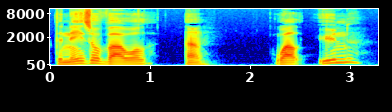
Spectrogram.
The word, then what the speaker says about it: un: Let the air go through both your mouth and your nose when you pronounce un. Don't pronounce the letter n.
